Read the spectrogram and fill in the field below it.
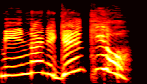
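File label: Voice heal, Japanese; ciel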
